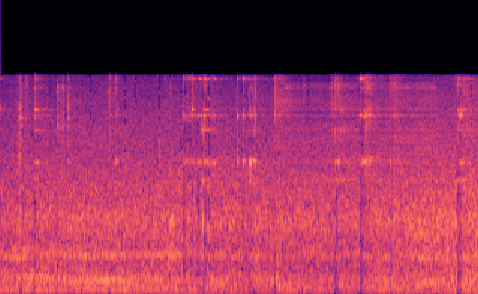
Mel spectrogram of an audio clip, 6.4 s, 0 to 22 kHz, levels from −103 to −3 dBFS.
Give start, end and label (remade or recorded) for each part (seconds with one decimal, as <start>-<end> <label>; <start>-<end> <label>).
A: 0.0-3.8 recorded; 3.8-5.8 remade; 5.8-6.4 recorded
